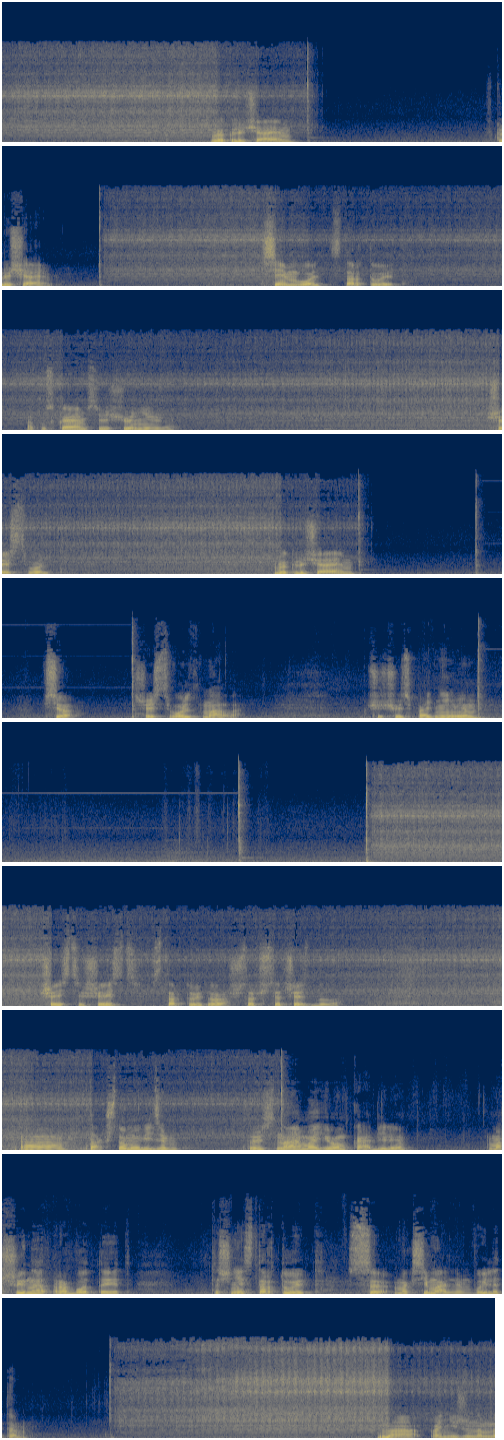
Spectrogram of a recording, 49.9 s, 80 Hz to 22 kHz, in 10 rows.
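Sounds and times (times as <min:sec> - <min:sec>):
tattoo machine motor cutting off: 0:00.0 - 0:03.2, 0:06.0 - 0:18.7, 0:28.6 - 0:38.0, 0:46.0 - 0:49.9.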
